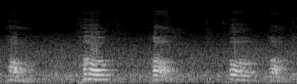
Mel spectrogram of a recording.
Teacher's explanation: It's a bilabial voiceless plosive or stop.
